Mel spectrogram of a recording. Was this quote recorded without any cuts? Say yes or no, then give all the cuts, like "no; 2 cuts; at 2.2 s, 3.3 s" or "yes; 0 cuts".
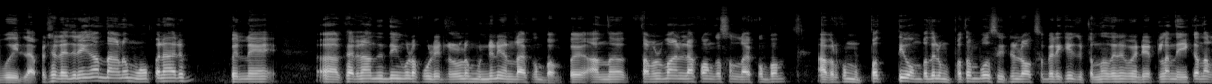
yes; 0 cuts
